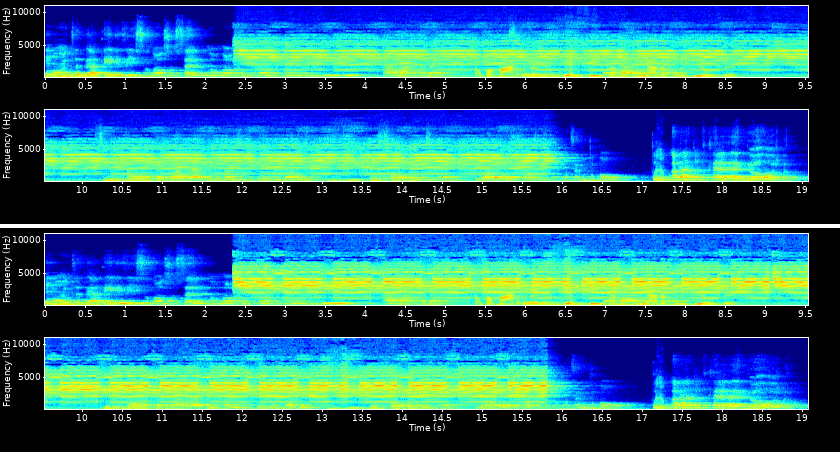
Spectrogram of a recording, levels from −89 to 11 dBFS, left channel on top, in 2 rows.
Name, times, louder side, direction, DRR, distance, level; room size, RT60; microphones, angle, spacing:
voice 1, 0.0-3.8 4.2-5.0 5.9-6.4 7.0-8.0 10.2-12.8 13.6-16.7 17.1-18.8, left 1 dB, 60° left, 0 dB, 2.1 m, -27 dB
sound 1, 2.3-15.8, right 7 dB, 75° right, 1.4 m, -21 dB
voice 2, 5.4-8.7 17.2-17.5, equal, ahead, 12 dB, 0.4 m, -26 dB
9.5 x 9.5 x 7.2 m, 1.3 s
head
